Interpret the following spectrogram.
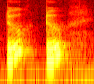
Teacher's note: No burst of air, closer to a d sound, but a different type of t. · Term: unaspirated t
